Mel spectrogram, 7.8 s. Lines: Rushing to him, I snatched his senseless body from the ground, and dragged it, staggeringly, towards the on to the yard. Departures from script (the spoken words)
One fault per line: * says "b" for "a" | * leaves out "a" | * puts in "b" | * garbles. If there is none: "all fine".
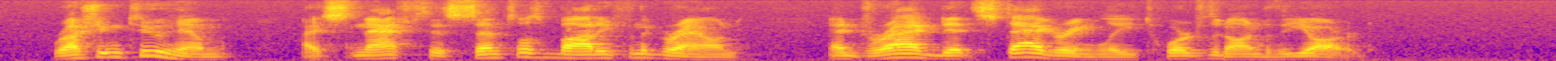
all fine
